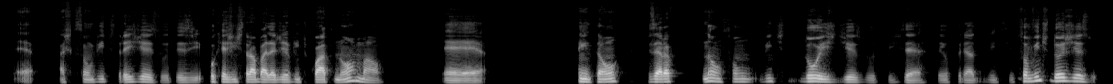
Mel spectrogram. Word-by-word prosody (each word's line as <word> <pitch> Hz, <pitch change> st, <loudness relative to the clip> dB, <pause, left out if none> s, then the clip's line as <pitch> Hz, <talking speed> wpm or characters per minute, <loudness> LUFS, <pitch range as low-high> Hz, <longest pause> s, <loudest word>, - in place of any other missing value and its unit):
é, -, -, -10 dB, 0.2 s
acho -, -, -10 dB
que -, -, -25 dB
são 110 Hz, -1 st, -4 dB
23 125 Hz, -1 st, -4 dB
dias 115 Hz, -5 st, -2 dB
úteis, 105 Hz, +1 st, -8 dB
e, 100 Hz, -, -8 dB
porque 125 Hz, -, -1 dB
a -, -, +3 dB
gente 115 Hz, +1 st, -3 dB
trabalha 115 Hz, -1 st, +5 dB
dia 110 Hz, 0 st, 0 dB
24 110 Hz, 0 st, +2 dB
normal, 115 Hz, -, 0 dB, 0.6 s
eh, 90 Hz, -2 st, 0 dB, 0.9 s
então 130 Hz, +1 st, +3 dB, 0.2 s
fizeram 130 Hz, +1 st, +6 dB, 0.3 s
não, 140 Hz, +1 st, +3 dB
são 130 Hz, -1 st, -6 dB
22 140 Hz, -2 st, +1 dB
dias 110 Hz, -1 st, -3 dB
úteis, 100 Hz, +1 st, -19 dB
é, 95 Hz, -1 st, -3 dB
tem 95 Hz, -, -11 dB
o -, -, -14 dB
feriado 100 Hz, -2 st, -8 dB
de 115 Hz, -, -34 dB
25, 105 Hz, 0 st, -19 dB
são 145 Hz, -, +3 dB
22 160 Hz, -2 st, +3 dB
dias 145 Hz, -3 st, +1 dB
úteis. -, -, -22 dB
115 Hz, 180 wpm, -22 LUFS, 105-130 Hz, 0.9 s, fizeram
